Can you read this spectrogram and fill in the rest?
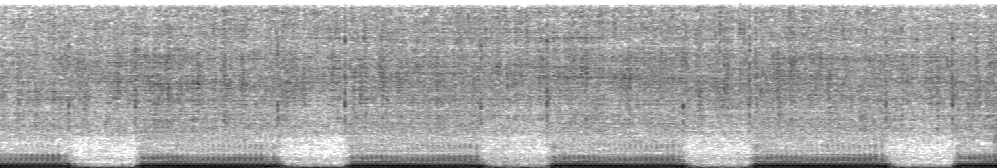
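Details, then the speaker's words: RV water pump as it comes from the factory, running with the tap on; loud low buzzing drone cycling about every two seconds, vibration carried through rigid plumbing, before fitting vinyl tubes. "i'm going to turn on the water now so you can hear how loud the water pump is this is the way it comes from the factory"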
